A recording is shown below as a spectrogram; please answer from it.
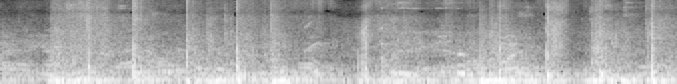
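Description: Boxing gloves hitting focus mitts in quick combinations: a string of sharp smacks, about a dozen, some landing in quick pairs.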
